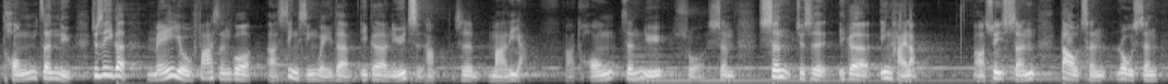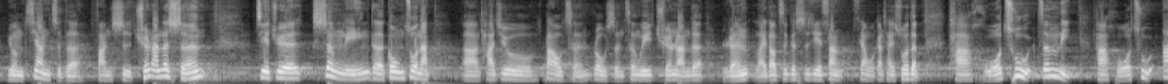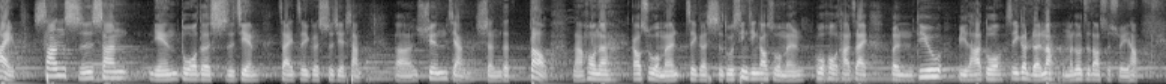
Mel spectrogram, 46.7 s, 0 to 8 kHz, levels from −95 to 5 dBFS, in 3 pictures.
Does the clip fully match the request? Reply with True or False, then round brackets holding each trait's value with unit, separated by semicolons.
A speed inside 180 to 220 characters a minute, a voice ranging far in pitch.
False (210 characters per minute; 4.8 semitones)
